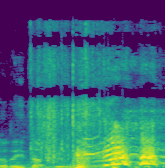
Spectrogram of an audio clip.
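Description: A man lets out a drawn-out yell that rises and falls in pitch as very cold water is poured over his head, over a steady hiss of pouring, splashing water.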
